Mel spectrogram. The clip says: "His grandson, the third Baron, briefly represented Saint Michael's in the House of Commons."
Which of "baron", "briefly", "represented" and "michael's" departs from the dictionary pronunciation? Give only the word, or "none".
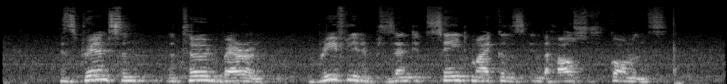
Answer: none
